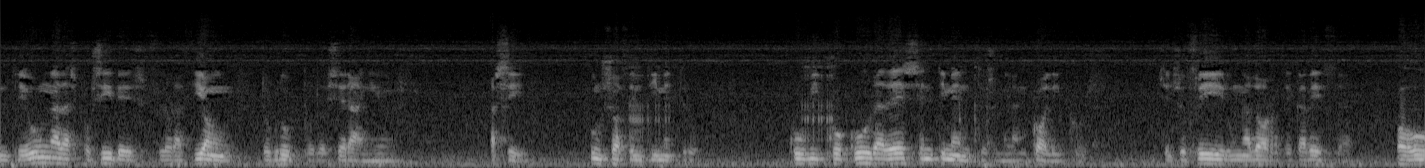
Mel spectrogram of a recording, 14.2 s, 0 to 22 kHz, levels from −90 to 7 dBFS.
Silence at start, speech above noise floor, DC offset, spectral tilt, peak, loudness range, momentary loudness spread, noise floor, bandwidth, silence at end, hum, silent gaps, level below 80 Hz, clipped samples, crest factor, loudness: 0 s; 20 dB; under 0.1%; -7.5 dB/octave; -12 dBFS; 7 LU; 23 LU; -49 dBFS; 11 kHz; 0 s; none; none; -54 dBFS; under 0.1%; 18 dB; -30 LUFS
